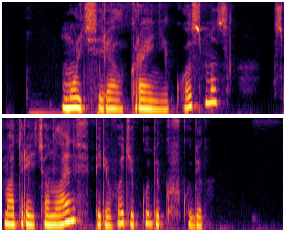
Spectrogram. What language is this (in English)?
Russian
